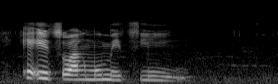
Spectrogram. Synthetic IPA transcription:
ɪɪt͡sʼwaŋ̩mʊmet͡sʼiːŋ̩

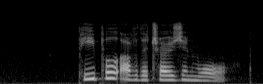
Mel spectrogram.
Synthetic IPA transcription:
pʰiːˑpʰəlʔə̰vðətʰɹ̥əʊʒə̃nwɔː

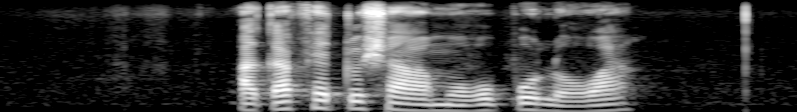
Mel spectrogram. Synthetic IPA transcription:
akʼap̪fʰɛtʼʊʃamʊɣʊpʼʊlɔwa

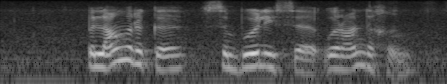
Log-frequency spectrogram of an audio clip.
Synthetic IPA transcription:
b̥əlɐŋrəkəsəmbuəlisəuəɾɦɐndəχə̰ŋ

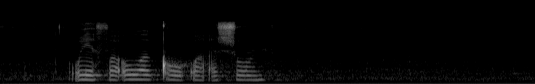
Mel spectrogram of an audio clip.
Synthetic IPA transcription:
w̰ɛfaʔɔwaǃɔkʼwaʔa̰ʃɔːna

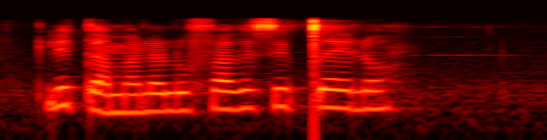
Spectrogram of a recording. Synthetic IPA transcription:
liɡ̥ʱamalalufak̬ɛsiǀɛːlɔ

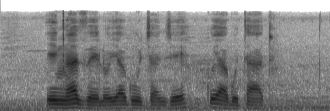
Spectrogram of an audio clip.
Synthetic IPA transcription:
iŋ͡ǀʱazɛlɔjak̬ut͡ʃʰʼand͡ʒʱɛ | k̬ujak̬utʰaːtʰwḁ

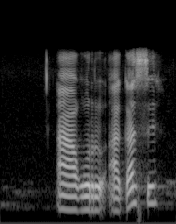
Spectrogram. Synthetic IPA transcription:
aɣʊrɪʔakʼasɪ

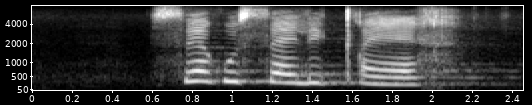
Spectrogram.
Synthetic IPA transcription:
sek̬useliǃɛːxḁ

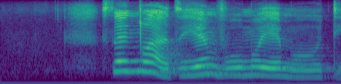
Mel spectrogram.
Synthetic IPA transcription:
sɛŋ͡ǀwḁz̥ʱijeɱvumɔjɛmoːd̥ʼi

